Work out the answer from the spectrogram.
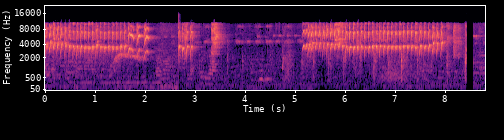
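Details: Cucak cungkok bulbul in 'nembak' (shooting) style song, used as a master recording for training birds: long runs of rapid harsh stuttering notes, a rising whistle, a break with clicks and chatter, then fast runs resume before an abrupt stop.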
